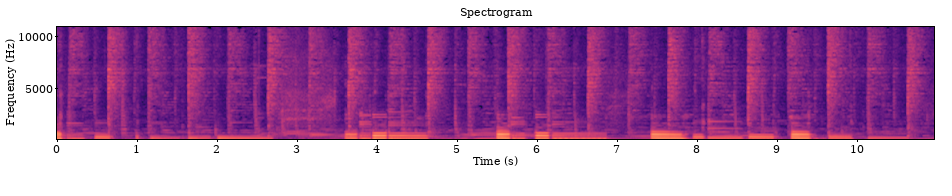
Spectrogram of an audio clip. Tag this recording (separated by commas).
playing bass guitar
